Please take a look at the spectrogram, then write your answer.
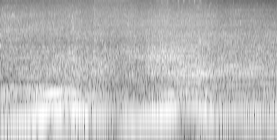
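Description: A Chevrolet Corvette revs on a city street, its engine swelling loudly twice in mid-pitched surges with a throaty drone, heard fairly close without any talk.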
